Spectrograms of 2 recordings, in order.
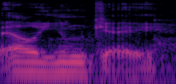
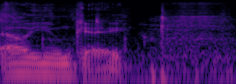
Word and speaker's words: El Yunque: We went to El Yunque. Spell Yuncan. Okay. I don't Yeah. know how it's pronounced, but that doesn't sound like. It doesn't, but the Y makes a J noise in Spanish.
